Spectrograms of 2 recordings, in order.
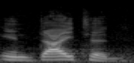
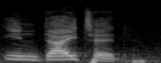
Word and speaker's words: indicted: Remember, this word, we do not pronounce the C. We say indicted. So it's like, let's say it together, indicted.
